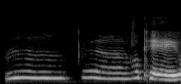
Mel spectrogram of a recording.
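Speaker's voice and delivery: high, noncommittal hum into okay; doubtful "mm, okay", acted out; retold hesitant acceptance. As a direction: agree warily, pitched well up. Acting out her unexcited, wary reaction.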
